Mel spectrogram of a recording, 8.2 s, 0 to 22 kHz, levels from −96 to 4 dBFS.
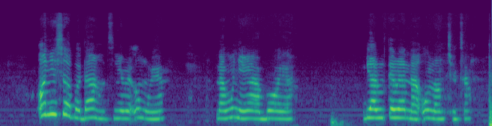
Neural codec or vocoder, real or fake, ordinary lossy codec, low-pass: codec, 44.1 kHz, 7.8 kbps, Pupu-Codec; fake; MP3, 96 kbps; 14.4 kHz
